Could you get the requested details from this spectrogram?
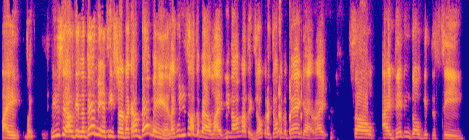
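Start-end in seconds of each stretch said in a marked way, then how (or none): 0.1-6.6 put-on high kid voice protesting; a kid insisting he's Batman, high and whiny; childish protest. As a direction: plead like an indignant little boy. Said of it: "And I'm like".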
